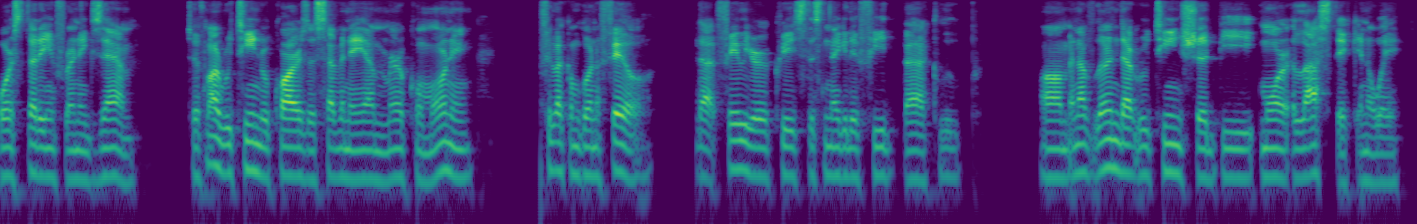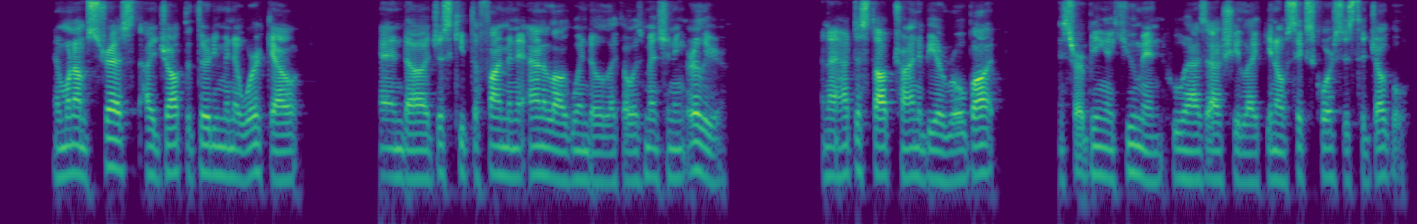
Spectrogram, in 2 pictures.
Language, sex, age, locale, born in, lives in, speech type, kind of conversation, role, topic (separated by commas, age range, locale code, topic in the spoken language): English, male, 20-24, en-CA, Canada, Canada, conversation, unstructured, none, What little daily routines make your life feel manageable?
